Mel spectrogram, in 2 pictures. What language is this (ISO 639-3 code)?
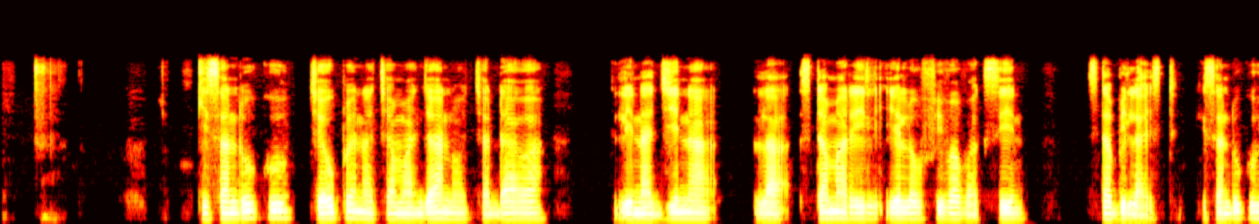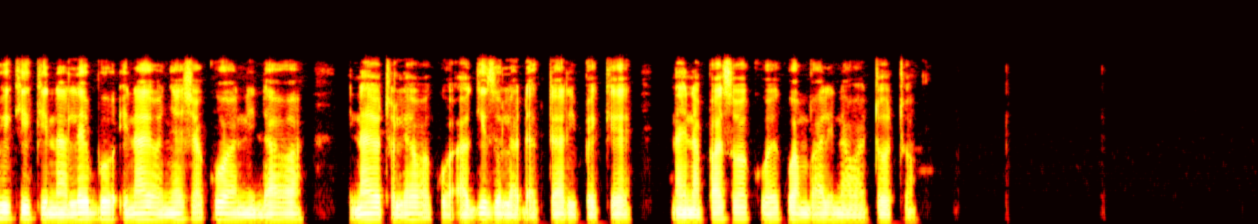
swa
